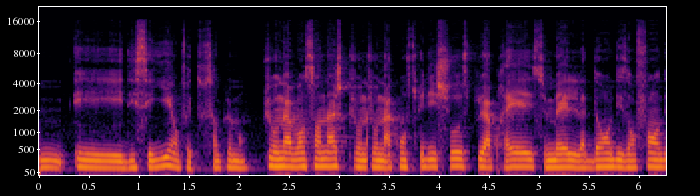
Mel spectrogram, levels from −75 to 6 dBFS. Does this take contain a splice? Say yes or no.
yes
